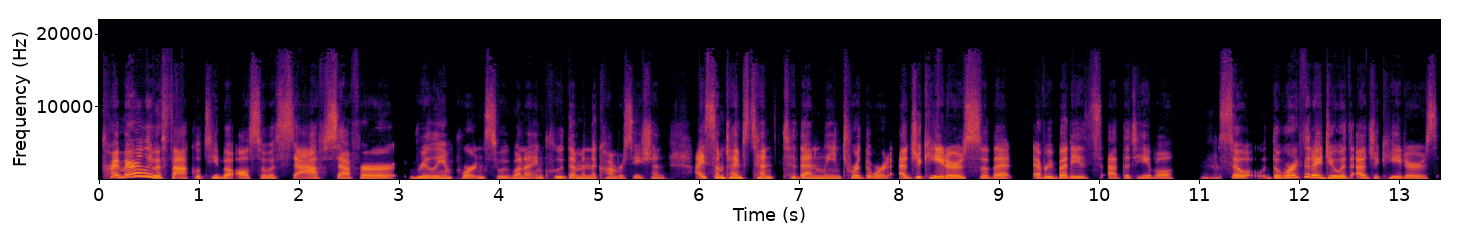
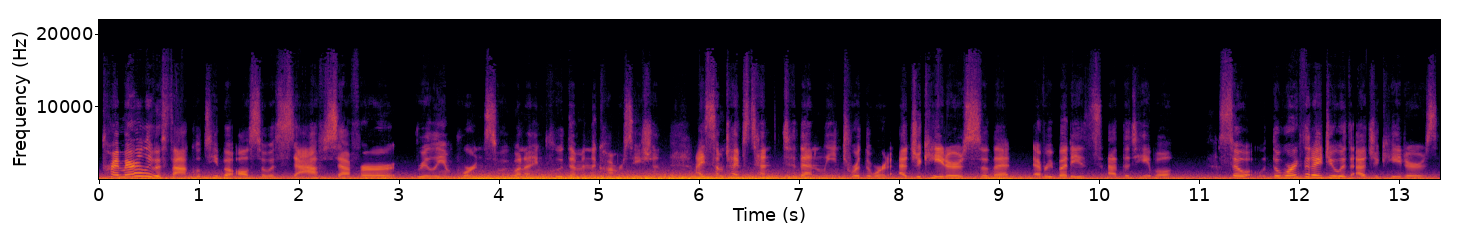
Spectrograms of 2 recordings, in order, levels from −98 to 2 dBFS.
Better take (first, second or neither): first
